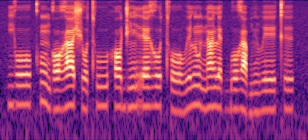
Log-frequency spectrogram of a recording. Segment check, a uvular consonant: absent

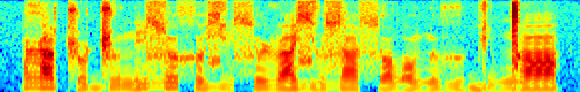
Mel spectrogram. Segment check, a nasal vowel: absent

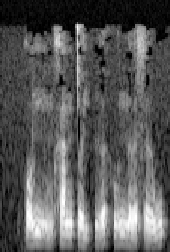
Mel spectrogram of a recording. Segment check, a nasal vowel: absent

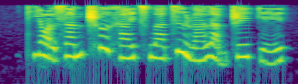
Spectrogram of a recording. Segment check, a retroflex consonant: present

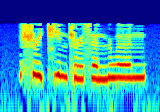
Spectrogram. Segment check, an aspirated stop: absent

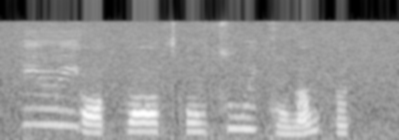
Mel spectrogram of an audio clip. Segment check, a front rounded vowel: present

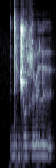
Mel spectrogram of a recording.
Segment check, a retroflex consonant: present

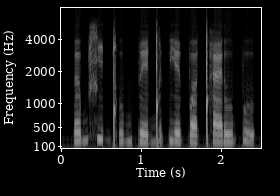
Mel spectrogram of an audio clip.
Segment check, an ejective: present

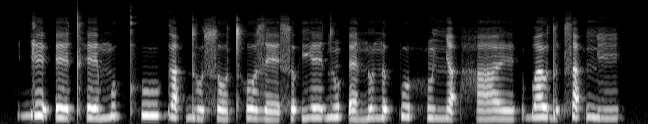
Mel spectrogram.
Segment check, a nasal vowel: present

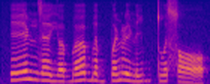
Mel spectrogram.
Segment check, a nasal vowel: absent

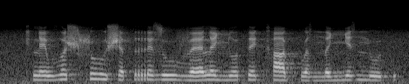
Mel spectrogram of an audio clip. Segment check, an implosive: absent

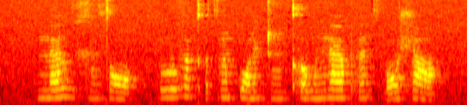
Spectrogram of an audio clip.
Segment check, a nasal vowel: present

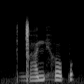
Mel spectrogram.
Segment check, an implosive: absent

